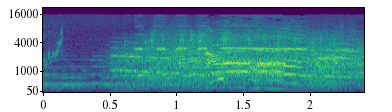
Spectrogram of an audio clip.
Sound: crowd shouting; sirens; whistles

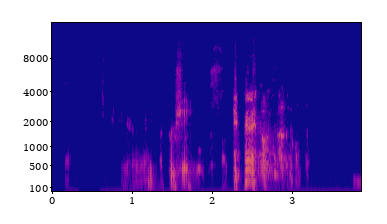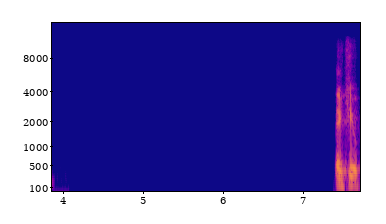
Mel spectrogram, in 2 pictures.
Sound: laugh

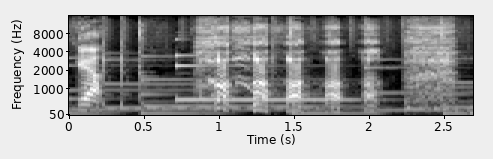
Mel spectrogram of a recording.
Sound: laughing

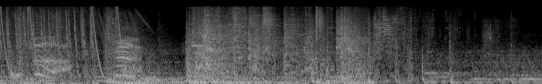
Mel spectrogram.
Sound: parts scatter

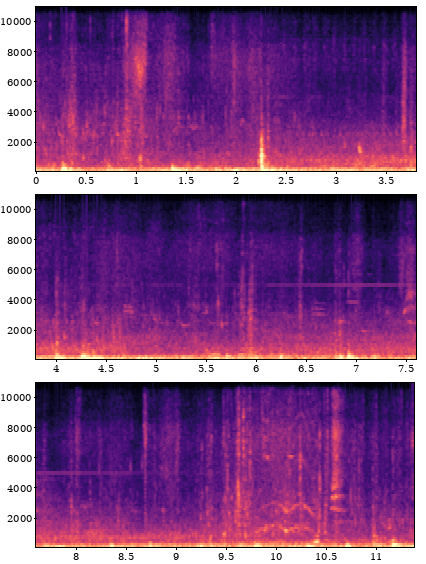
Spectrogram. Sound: boat engine idling; fish splashing

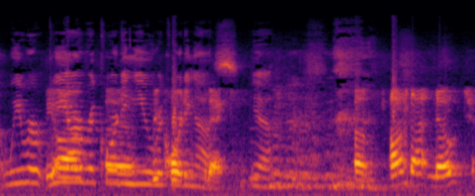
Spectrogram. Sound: participants laugh

